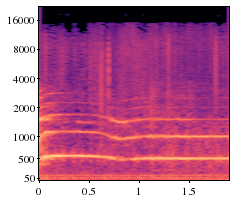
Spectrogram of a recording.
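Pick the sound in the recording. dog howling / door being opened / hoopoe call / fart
dog howling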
